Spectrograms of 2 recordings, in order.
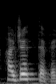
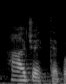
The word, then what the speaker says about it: Hacettepe: okulunun ismi Hacettepe Üniversitesi beş yıl boyunca Hacettepe şeklinde kısa okumuştum kısa kullanmıştım Ben de Ama doğrusu Hacettepe olacak Hacettepe Üniversitesi Türkçe testlerinde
